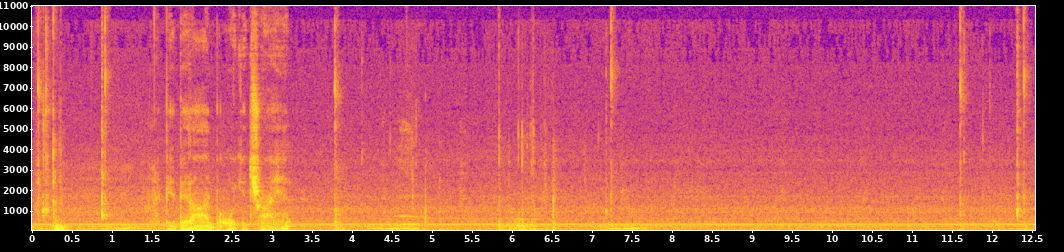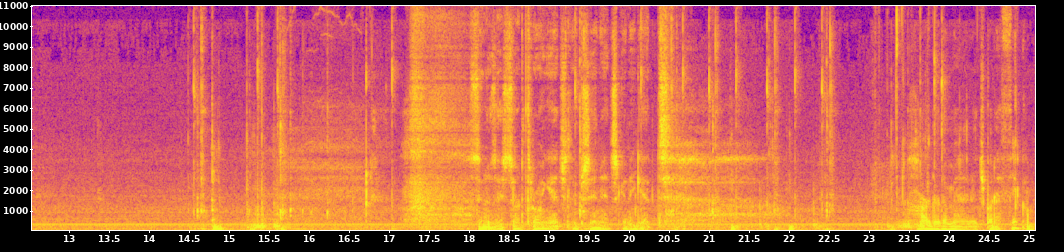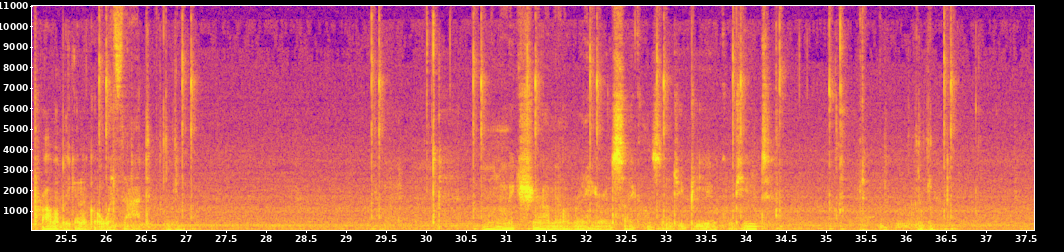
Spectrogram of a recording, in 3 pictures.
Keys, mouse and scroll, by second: 0.3 Tab, 0.7 scroll down 1, 0.9 middle click, 3.9-5.3 scroll down 1, 5.9-6.2 scroll down 2, 6.2 ctrl+2, 7.2 middle click, 11.7 scroll down 2, 12.4 middle click, 12.4-14.1 scroll down 1, 14.8 Tab, 15.4 shift+middle click, 15.9-16.9 scroll up 4, 17.0 middle click, 19.6 scroll up 1, 20.2 shift+middle click, 20.7 middle click, 21.3 shift+middle click, 22.1 shift+middle click, 23.6 ctrl+r, 30.6 click, 31.2 click, 32.8 click, 34.4 middle click, 36.4 ctrl+r.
